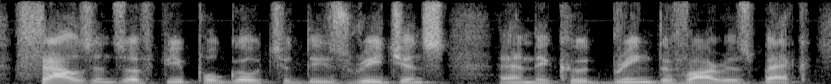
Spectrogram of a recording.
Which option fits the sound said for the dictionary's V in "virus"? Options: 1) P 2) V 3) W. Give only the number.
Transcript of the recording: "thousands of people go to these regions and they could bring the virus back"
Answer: 2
